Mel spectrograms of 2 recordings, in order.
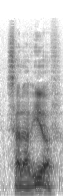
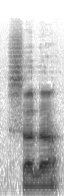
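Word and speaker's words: Соловьёв: como Bulgakov, Vladimir Sala, no sé si lo estoy pronunciando bien, yo digo. Sí, un segundo, que tengo que ver dónde está el acento, pero creo que se pronuncia Salavyov. Sí, Salavyov.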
